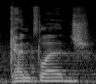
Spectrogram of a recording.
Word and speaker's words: kentledge: Kent ledge. Also, Kentledge. May I have all the information, please? Kentledge.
